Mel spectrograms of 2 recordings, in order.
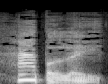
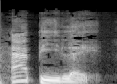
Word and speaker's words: happily: 所以 even so，即使如此， they live happily together，不要念成 happily，不是 happily， happily， happily， happily together，他们很愉快地住在一起，愉快地叫 happily， together 一起。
